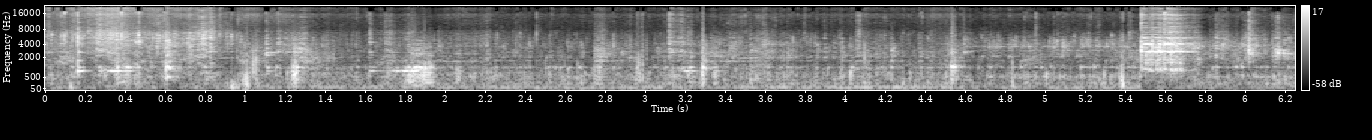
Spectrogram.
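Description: Cut potatoes drop into a pot of simmering beef for biryani, with wet plops, clinks of utensil on metal and stirring noises in scattered bursts, close and moderately loud.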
